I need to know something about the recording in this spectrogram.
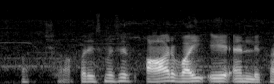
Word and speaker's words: Ryan: Bro, it's Ryan. The first part is Ra, second part is Yen. Check, Yeah, check, check, the Japanese currency Yen. अच्छा, पर इसमें सिर्फ RYAN लिखा है तो.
